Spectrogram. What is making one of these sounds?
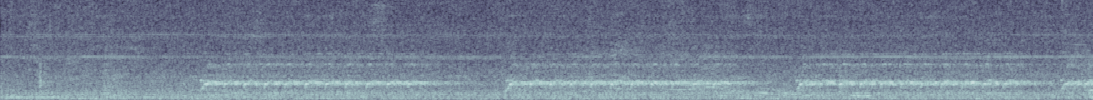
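A metro train's door warning tone sounds in long repeated beeps.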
